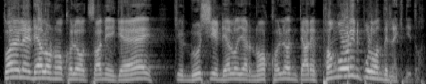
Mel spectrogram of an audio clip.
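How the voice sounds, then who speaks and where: A man preaching a sermon as a monk, telling folk stories in an animated, exclaiming way and putting rhetorical questions to his listeners. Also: sits high, a little fast.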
